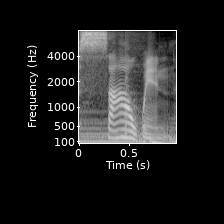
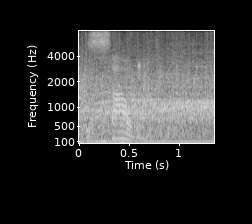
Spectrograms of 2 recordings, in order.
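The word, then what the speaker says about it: Samhain: 2000 plus years ago sin now I don't know if you can read it on that poster but it doesn't read like Sinn but I think that's how you pronounce it so ancient Kelts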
